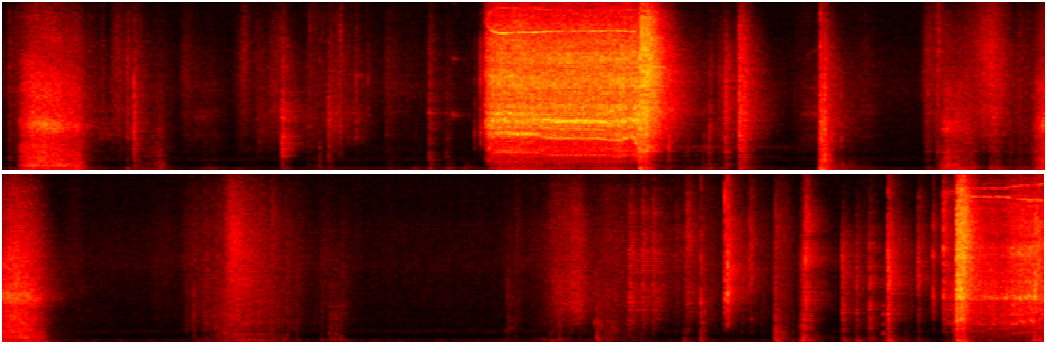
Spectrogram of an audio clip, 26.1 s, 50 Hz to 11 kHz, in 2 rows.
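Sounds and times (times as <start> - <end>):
cordless drill driving screw: 6.0 - 8.4, 24.8 - 26.0.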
